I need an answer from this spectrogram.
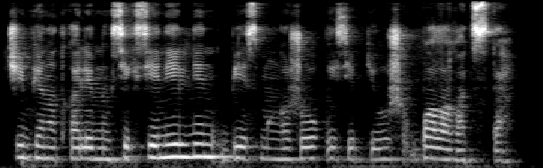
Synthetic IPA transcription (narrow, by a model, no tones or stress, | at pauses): t͡ʃʰe̞mpijo̞nat̪qæle̞mɪnɪŋse̞kse̞nelɪne̞nbe̞sməɴʁɑʒuwəqe̞se̞p̚t̪e̞wɪʃɪ̰bɑlˠɑqʰɑt̪ə̥st̪ə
